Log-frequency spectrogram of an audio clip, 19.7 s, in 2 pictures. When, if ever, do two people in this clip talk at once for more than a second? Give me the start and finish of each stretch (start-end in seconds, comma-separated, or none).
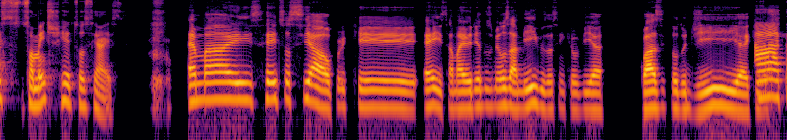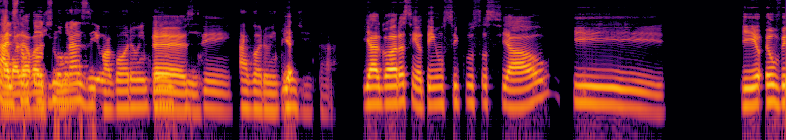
9.4-10.9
